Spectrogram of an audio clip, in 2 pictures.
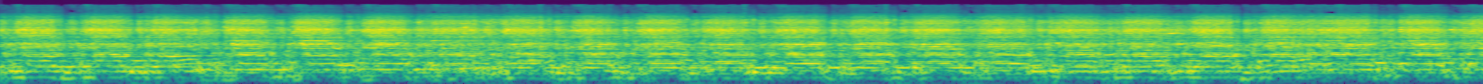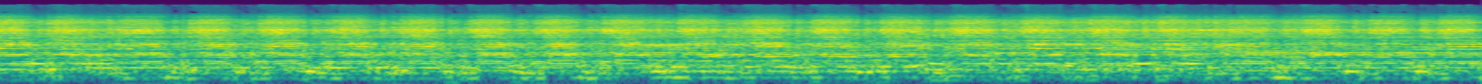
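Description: Guitar music from a jam, played continuously with an even, steady rhythm of strokes.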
